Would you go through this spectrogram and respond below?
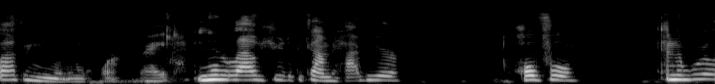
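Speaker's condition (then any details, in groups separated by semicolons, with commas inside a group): Cerebral palsy; from birth, hearing loss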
